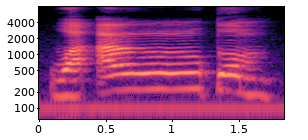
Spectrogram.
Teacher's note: Jadi N-nya samar-samar, enggak jadi N, jadi eng.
